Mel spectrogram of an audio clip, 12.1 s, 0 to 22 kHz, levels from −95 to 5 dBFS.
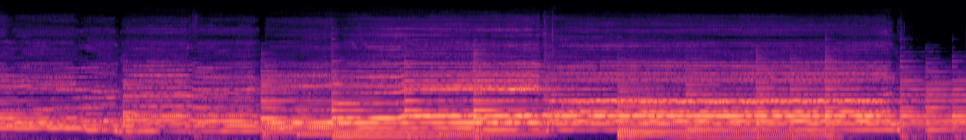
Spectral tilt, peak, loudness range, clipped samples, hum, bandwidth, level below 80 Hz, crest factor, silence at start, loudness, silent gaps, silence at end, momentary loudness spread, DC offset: -6.5 dB/octave; -6 dBFS; 7 LU; under 0.1%; none; 12 kHz; -48 dBFS; 14 dB; 0 s; -21 LUFS; none; 0 s; 9 LU; under 0.1%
